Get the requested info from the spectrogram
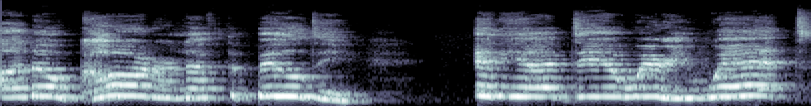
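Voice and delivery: very high voice breaking into laughter. Recapping a scene where Ridge enters the office, doing Ridge's voice while cracking up. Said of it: "I can never do Ridge's voice without cracking up".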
